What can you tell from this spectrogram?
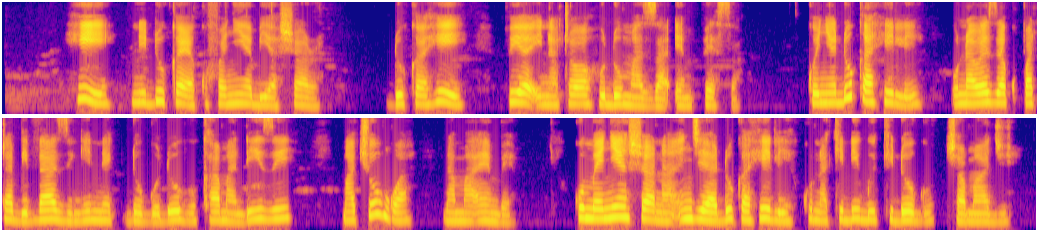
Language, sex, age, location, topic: Swahili, female, 25-35, Kisii, finance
